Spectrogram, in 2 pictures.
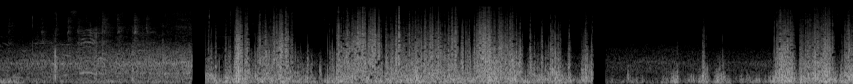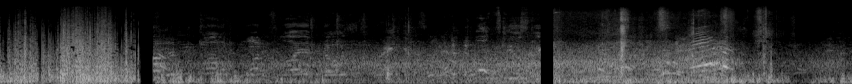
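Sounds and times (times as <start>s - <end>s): wind buffeting microphone: 2.0s - 12.1s, 14.1s - 17.0s.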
